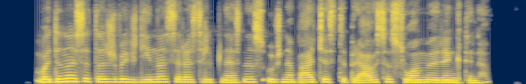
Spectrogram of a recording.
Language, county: Lithuanian, Kaunas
